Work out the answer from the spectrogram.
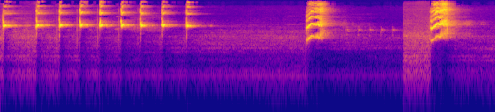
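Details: Lovebird ngekek phrase: eight quick, evenly repeated sharp high chirps in under two seconds, then a pause and two loud harsh rasping squawks.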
